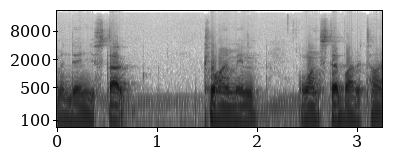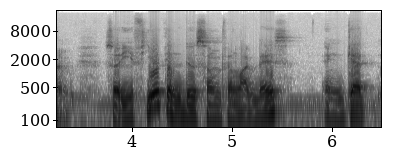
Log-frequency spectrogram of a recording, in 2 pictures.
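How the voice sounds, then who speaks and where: Young male host from Cameroon, low and relaxed tone, casual repetitive walkthrough, faint music bed. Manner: repetitive, restarts phrases, talks to viewers as "guys". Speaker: trading channel host.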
